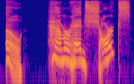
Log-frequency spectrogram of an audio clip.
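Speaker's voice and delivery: ordinary delivery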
